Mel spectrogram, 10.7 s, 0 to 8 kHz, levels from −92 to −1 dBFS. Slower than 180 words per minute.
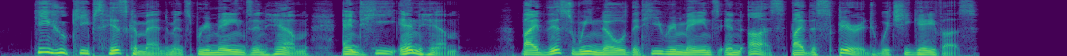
Yes: average, 165 wpm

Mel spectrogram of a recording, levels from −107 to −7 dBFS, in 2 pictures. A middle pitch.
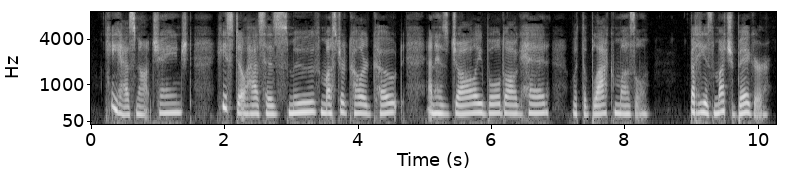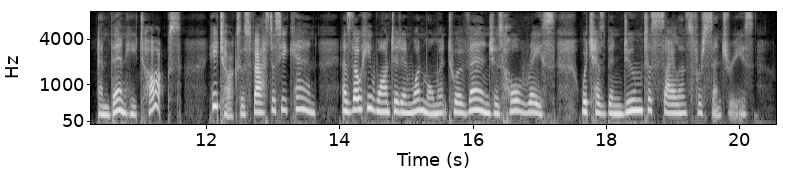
No: high, 205 Hz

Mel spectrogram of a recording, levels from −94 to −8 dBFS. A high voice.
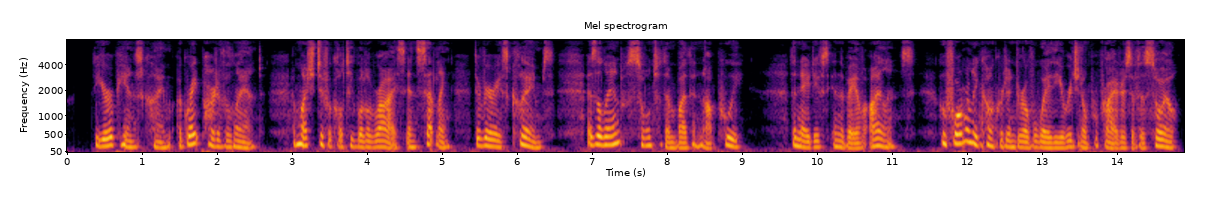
No: medium, 170 Hz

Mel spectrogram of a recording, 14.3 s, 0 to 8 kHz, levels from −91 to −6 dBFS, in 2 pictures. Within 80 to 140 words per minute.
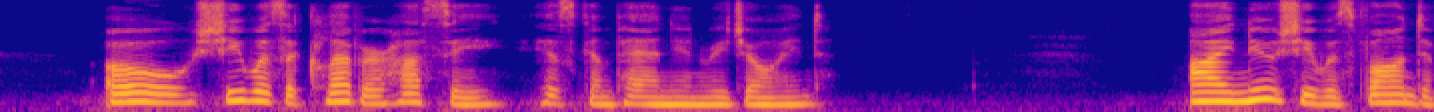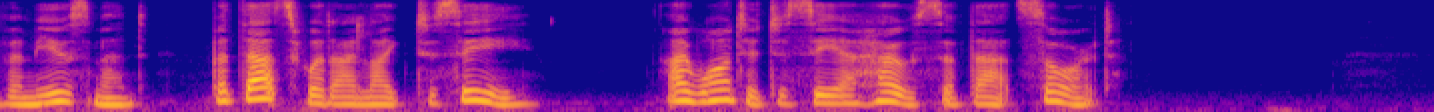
Yes: slow, 135 wpm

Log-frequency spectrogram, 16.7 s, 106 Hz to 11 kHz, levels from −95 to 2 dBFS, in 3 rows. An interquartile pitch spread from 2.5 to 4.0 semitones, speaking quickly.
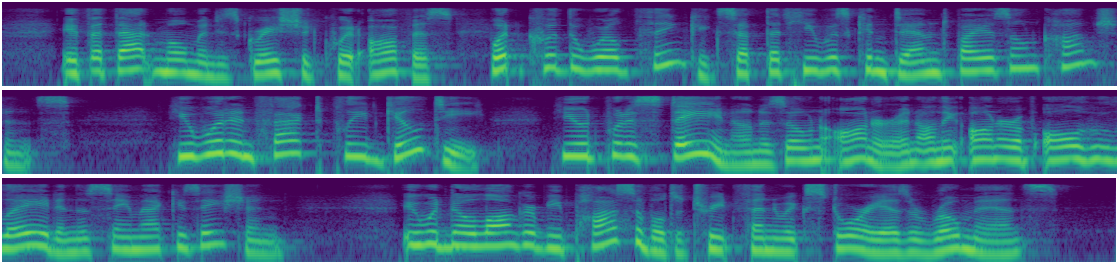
No: average, 4.9 semitones; fast, 225 wpm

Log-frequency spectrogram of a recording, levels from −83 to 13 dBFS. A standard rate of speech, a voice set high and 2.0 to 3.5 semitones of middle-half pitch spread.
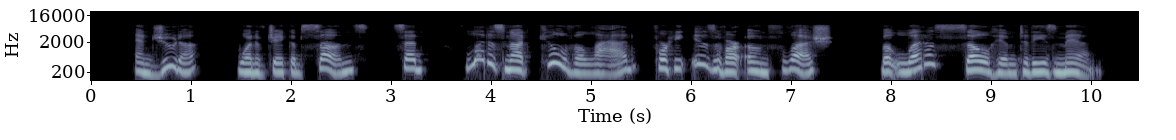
No: average, 180 wpm; high, 215 Hz; average, 4.5 semitones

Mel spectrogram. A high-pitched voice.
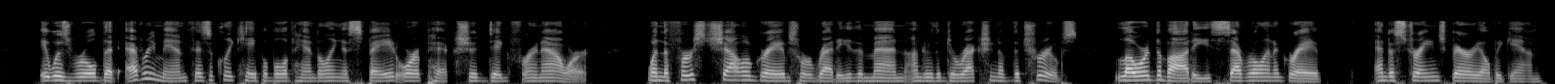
No: medium, 165 Hz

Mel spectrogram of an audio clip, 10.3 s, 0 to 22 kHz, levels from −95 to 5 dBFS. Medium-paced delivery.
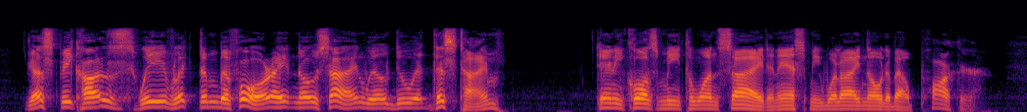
Yes: average, 170 wpm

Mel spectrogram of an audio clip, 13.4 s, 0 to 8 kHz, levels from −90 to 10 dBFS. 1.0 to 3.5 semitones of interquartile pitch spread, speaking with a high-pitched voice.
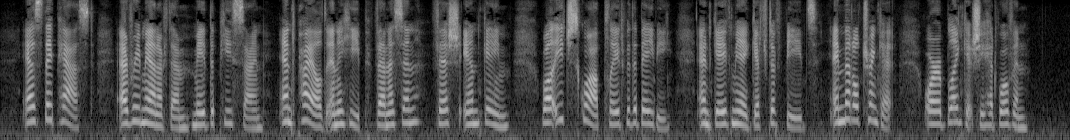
No: average, 4.0 semitones; high, 240 Hz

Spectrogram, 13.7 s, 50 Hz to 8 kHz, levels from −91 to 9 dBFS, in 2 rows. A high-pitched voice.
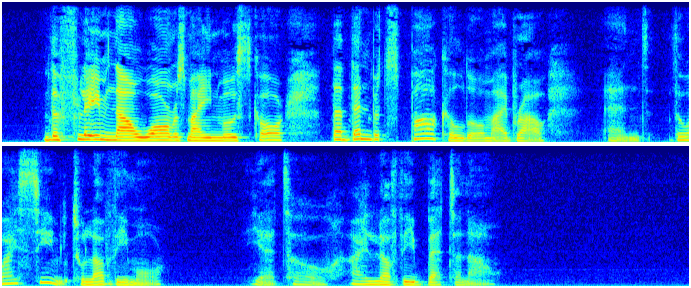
No: medium, 180 Hz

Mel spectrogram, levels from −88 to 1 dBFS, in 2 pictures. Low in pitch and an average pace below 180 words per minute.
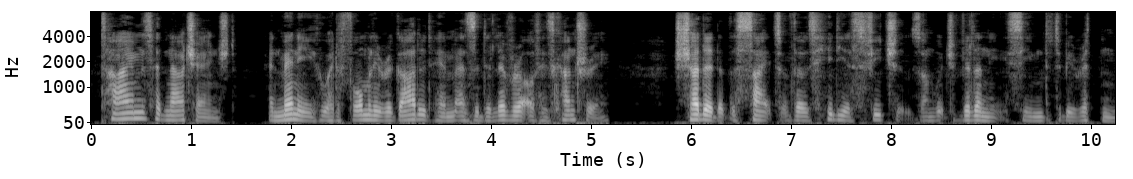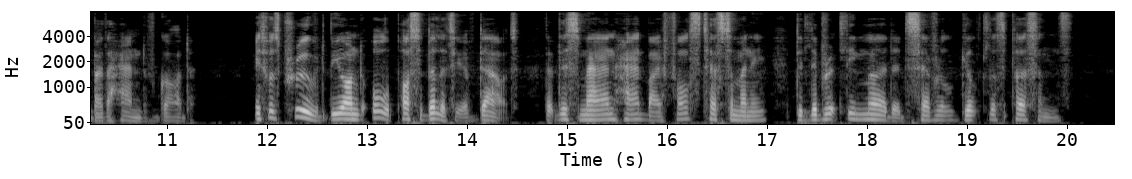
Yes: low, 120 Hz; average, 165 wpm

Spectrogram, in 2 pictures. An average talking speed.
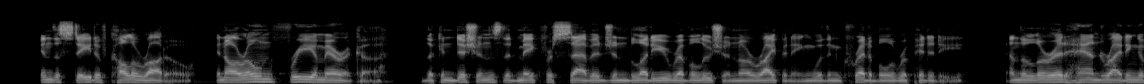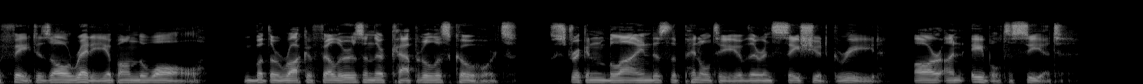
Yes: average, 145 wpm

